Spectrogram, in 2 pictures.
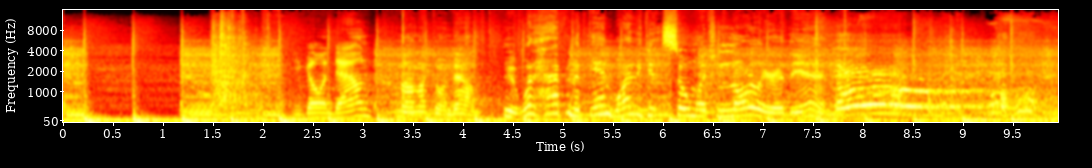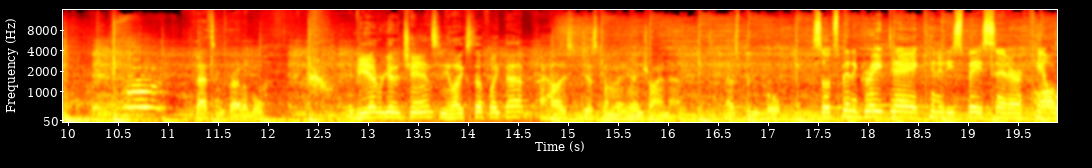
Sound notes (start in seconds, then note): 7.7 slowed down screams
